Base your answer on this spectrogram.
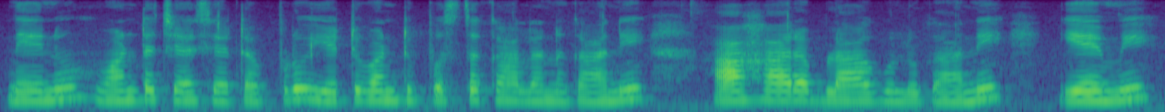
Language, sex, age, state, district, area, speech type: Telugu, female, 30-45, Andhra Pradesh, Chittoor, urban, spontaneous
